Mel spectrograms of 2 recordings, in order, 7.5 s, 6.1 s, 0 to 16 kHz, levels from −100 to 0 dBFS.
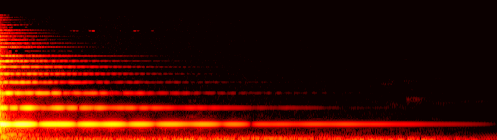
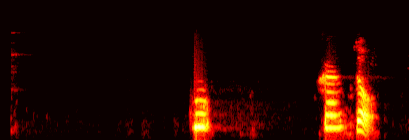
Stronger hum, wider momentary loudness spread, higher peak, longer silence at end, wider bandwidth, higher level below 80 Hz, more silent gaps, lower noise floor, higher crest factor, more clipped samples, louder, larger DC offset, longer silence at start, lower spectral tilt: neither; first, 23 LU vs 15 LU; second, -6 dBFS vs -2 dBFS; first, 3.9 s vs 0.55 s; first, 7.4 kHz vs 4.1 kHz; first, -56 dBFS vs -70 dBFS; neither; second, -69 dBFS vs -89 dBFS; about the same, 22 dB vs 20 dB; neither; second, -24 LUFS vs -16 LUFS; neither; second, 0 s vs 2.9 s; second, -4 dB/octave vs -9.5 dB/octave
